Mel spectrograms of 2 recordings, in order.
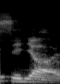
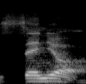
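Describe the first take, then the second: First: The first vowel sounds like 'ee'. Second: The first vowel sounds like 'eh'. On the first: The speaker calls it wrong. "you never say senor" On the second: The speaker calls it right. "It's supposed to be senor"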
